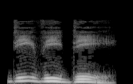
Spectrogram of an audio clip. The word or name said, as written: DVD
